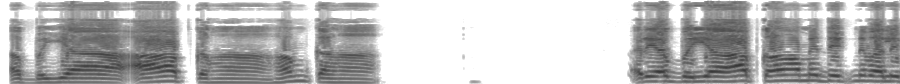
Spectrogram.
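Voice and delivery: slow, loud, drawn-out teasing; mock lament. Younger brother teases newlywed elder brother, exaggerated drawl.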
